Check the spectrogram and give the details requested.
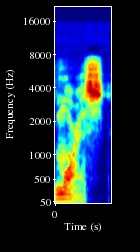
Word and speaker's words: Maurice: was Canadian millionaire Maurice it's pronounced Morris spelled Maurice but it's Morris Morris strong a high school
